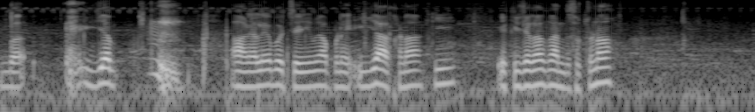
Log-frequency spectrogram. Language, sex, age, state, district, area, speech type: Dogri, male, 30-45, Jammu and Kashmir, Samba, rural, spontaneous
